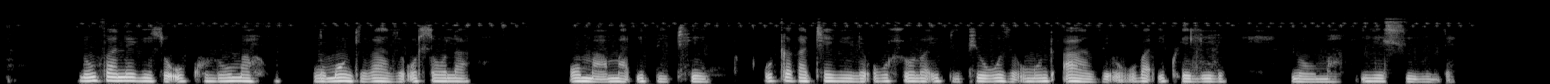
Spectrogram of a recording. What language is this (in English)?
North Ndebele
